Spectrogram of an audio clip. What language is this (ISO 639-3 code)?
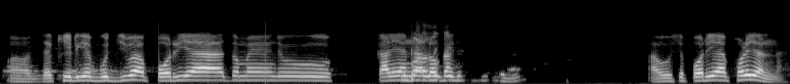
ori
